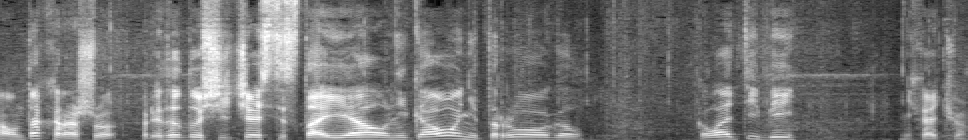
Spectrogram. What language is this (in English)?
Russian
